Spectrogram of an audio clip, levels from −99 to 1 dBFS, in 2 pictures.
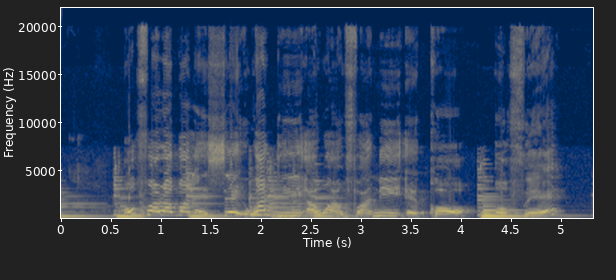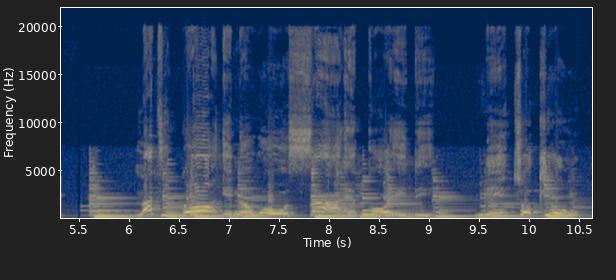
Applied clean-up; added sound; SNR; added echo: none; Plucked string instrument; 2 dB; none.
